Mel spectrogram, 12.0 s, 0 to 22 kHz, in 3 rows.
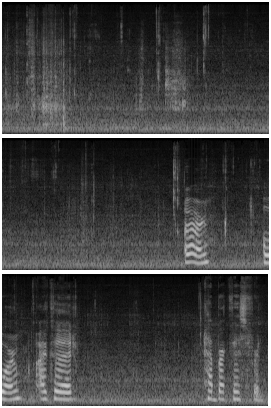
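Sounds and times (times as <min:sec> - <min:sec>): chewing mouth sounds: 0:01.1 - 0:03.2, 0:06.6 - 0:08.6.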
